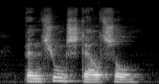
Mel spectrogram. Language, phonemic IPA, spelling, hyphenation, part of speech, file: Dutch, /pɛnˈʃunˌstɛl.səl/, pensioenstelsel, pen‧si‧oen‧stel‧sel, noun, Nl-pensioenstelsel.ogg
- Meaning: pension system, pension scheme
